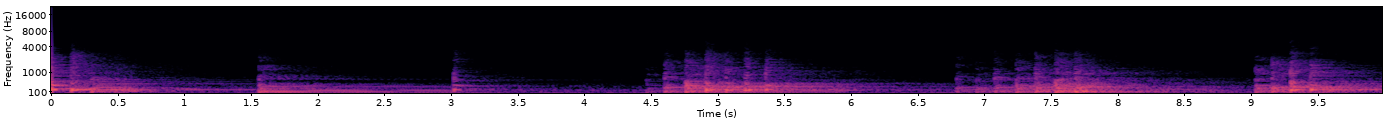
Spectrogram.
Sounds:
Timpani, Drum, Music, Musical instrument

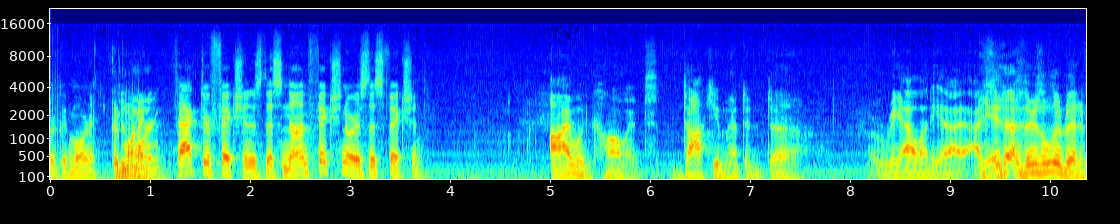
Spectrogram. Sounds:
Speech

